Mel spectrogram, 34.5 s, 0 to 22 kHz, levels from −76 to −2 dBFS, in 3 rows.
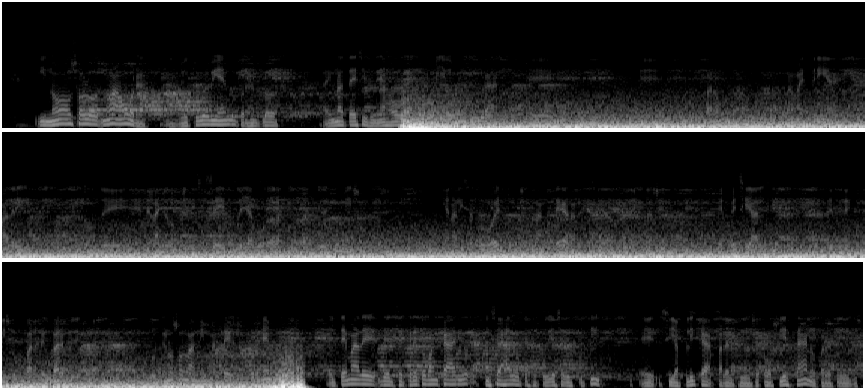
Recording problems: echo of what is said; strong; throughout; 340 ms later, 7 dB below the speech
muffled; very; fading above 2.5 kHz
wind noise on the microphone; heavy; from 5.5 to 27 s; 5 dB above the speech

